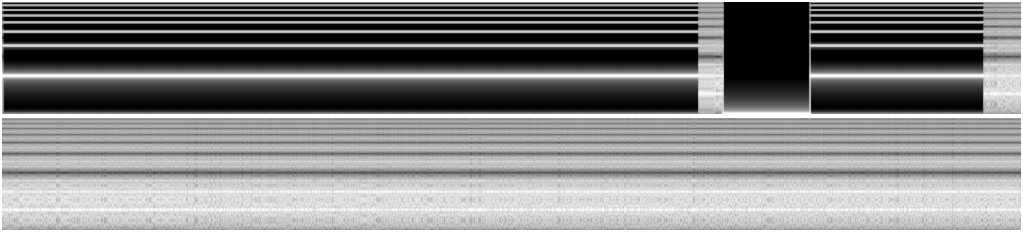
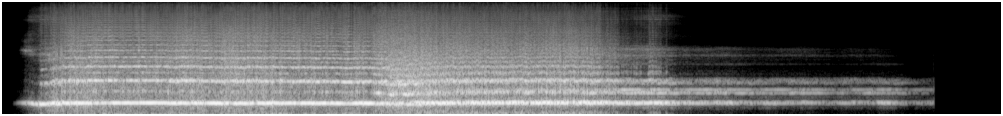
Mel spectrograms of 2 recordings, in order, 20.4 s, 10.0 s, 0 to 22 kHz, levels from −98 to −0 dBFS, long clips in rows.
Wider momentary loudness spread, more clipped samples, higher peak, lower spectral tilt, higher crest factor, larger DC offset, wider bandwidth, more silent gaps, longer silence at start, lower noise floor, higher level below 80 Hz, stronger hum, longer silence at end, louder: second, 1 LU vs 11 LU; first, 50% vs under 0.1%; first, 0 dBFS vs -4 dBFS; second, 0 dB/octave vs -3.5 dB/octave; second, 0 dB vs 8 dB; first, 0.4% vs under 0.1%; first, over 20 kHz vs 15.5 kHz; neither; second, 0 s vs 0.2 s; first, under -90 dBFS vs -38 dBFS; first, -34 dBFS vs -42 dBFS; neither; second, 0 s vs 1.05 s; first, 1 LUFS vs -10 LUFS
